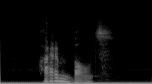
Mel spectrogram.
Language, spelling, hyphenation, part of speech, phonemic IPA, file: Dutch, armband, arm‧band, noun, /ˈɑrm.bɑnt/, Nl-armband.ogg
- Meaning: bracelet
